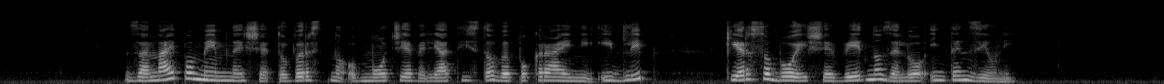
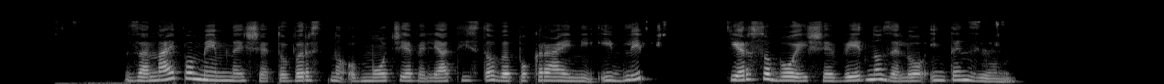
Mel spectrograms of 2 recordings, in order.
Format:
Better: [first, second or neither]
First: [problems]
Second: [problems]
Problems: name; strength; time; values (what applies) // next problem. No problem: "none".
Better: first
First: none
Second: noise reduction (neural mask model Resemble Enhance denoiser)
